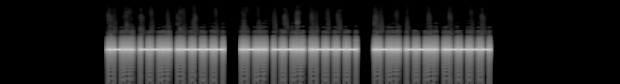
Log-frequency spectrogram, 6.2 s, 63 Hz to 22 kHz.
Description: Morse code, heard as a keyed tone, about 44 wpm, 700 Hz. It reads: LZ1 LZ1 LZ1
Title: Callsign Prefixes for Top 25 DXCC - Repeated 3x - 45wpm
